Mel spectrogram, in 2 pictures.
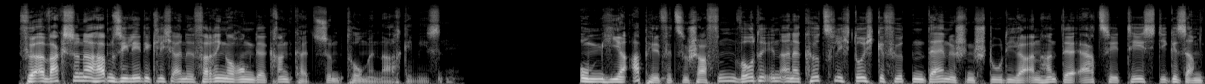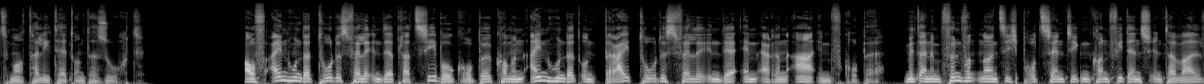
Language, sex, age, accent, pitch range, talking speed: German, male, 30-49, German, 105-140 Hz, 110 wpm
